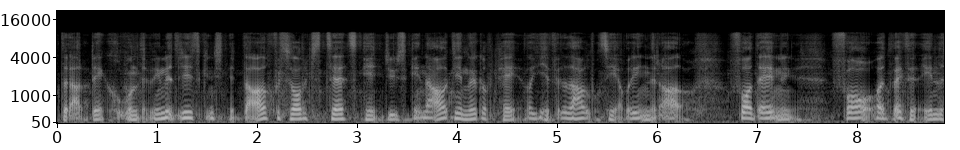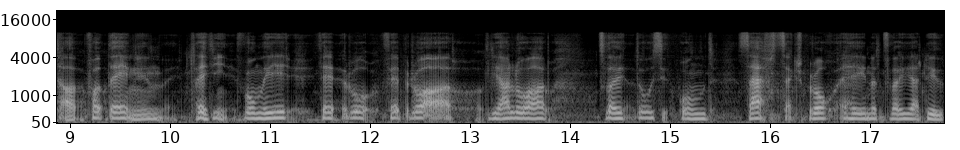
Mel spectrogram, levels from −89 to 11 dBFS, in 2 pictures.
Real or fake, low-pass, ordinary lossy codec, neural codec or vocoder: fake; 9.9 kHz; none; autoencoder, 22.05 kHz, a latent of 192 numbers a frame, VITS, trained on many speakers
